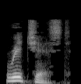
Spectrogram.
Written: richest

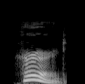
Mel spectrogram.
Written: Herd

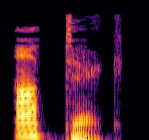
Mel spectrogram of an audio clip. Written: optic

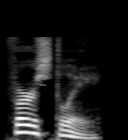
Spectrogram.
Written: firstly

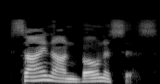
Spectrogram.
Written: sign-on bonuses

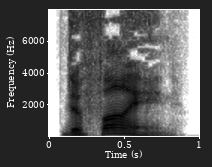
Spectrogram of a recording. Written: defying

